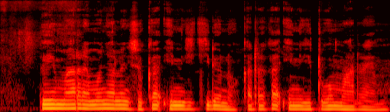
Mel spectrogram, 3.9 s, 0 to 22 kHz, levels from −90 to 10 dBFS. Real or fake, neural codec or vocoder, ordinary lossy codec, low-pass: real; none; none; none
